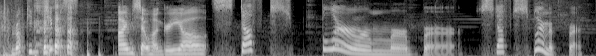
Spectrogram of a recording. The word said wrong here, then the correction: splurmoober: I believe it's pronounced splurmoober.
